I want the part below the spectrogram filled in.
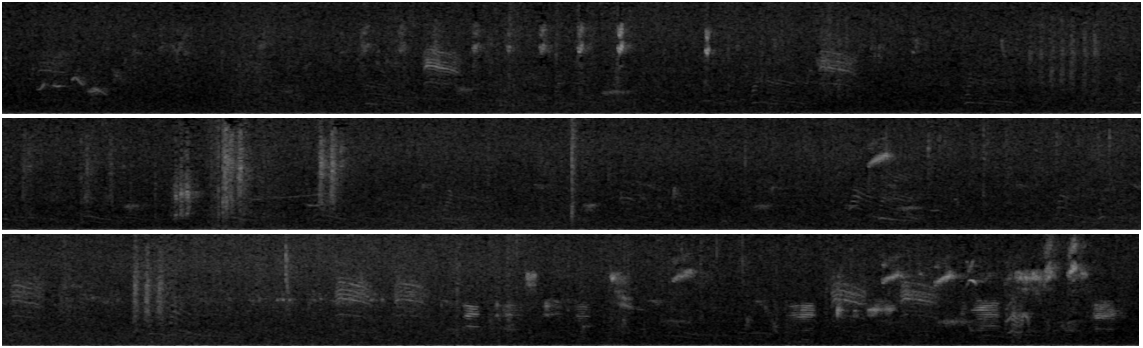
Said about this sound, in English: So many birds calling in the background.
